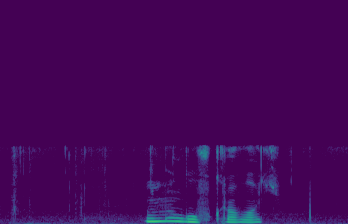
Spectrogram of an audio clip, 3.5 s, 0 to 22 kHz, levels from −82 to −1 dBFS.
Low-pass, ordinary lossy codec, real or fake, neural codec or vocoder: none; none; real; none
